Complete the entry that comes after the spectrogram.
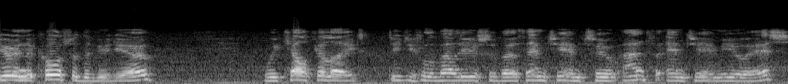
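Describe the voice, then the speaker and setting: With a Birmingham accent, a man talks over noticeable background noise. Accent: Brummie. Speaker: industrial engineering instructor. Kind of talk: tutorial presentation. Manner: clear, deliberate.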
